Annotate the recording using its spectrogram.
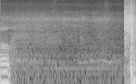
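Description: A single sharp knock near the end, dying away over a few tenths of a second, over a faint steady background; the end of a spoken word at the very start.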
